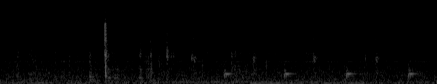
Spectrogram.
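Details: Car hazard flashers tested after digital dash wiring install, key in run: quiet, evenly spaced ticks about every 0.6 seconds in a still cabin; hazard flasher cycling normally.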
